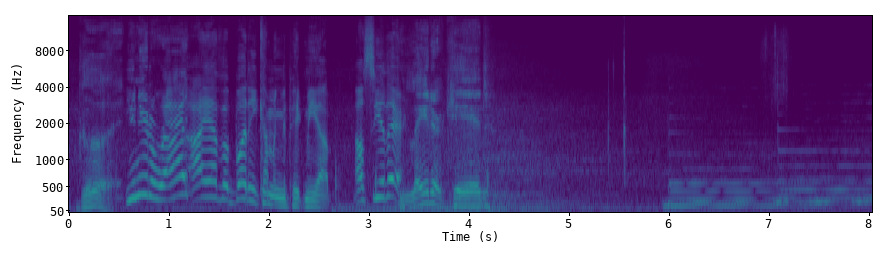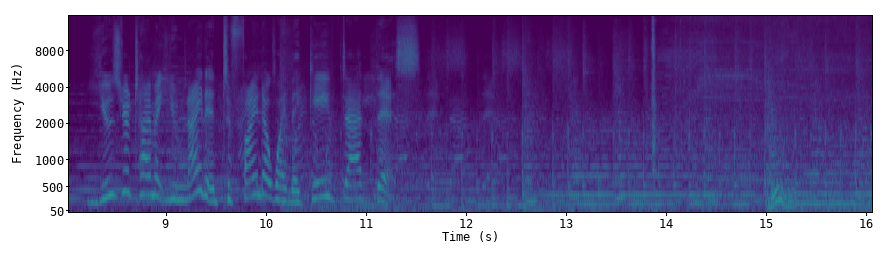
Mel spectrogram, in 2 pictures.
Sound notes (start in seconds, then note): 5.7 mysterious music; 11.6 Nandi's voice echoing; 13.8 whirring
